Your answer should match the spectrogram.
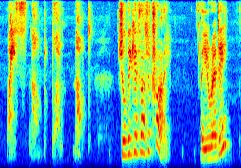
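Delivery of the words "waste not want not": soft, hushed whisper. Leading a group, showing how to whisper a phrase back: whispered. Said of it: "can you whisper it back to me like this?".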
